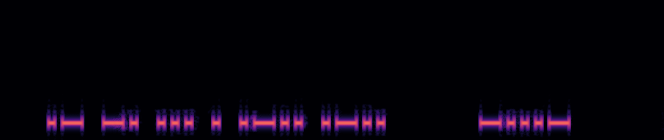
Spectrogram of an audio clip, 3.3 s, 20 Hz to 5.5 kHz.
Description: Morse code, heard as a keyed tone, about 34 wpm, 700 Hz. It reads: ANSELL <BT>
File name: UK MASTER QSOs TRAINING / 35WPM / UK MASTER QSOs 0034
